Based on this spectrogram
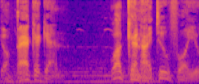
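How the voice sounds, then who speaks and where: A raspy, put-on character voice from a man, fairly slow, over clear background noise. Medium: video game. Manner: calm, measured.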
